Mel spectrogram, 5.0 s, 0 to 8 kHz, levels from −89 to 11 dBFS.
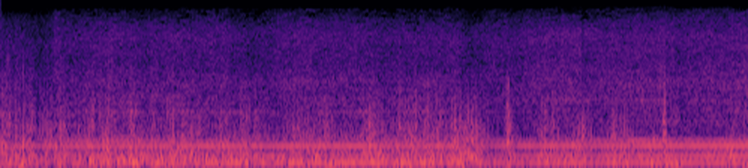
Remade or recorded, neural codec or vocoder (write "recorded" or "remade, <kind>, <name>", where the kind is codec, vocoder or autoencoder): recorded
